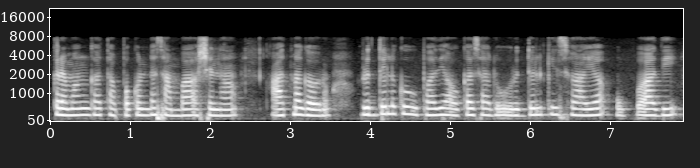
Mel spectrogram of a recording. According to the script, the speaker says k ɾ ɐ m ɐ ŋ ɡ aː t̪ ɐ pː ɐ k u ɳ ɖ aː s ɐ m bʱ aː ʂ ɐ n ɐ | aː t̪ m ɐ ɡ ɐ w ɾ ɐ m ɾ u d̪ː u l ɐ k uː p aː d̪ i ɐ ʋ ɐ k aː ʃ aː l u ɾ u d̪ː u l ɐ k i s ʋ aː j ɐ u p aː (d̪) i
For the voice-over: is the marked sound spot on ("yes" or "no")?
yes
